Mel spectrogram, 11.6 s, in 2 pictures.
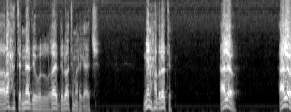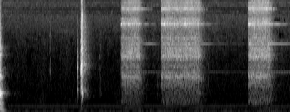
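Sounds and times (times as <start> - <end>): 
speech: 0.0 - 2.1, 2.9 - 3.6, 4.4 - 4.8, 5.6 - 6.0
telephone bell ringing: 8.2 - 11.6.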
